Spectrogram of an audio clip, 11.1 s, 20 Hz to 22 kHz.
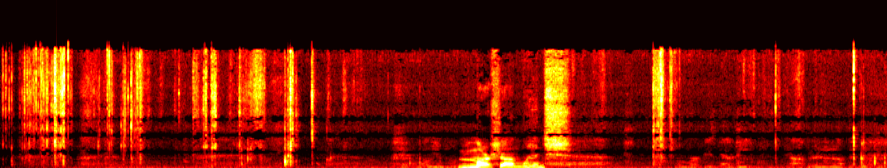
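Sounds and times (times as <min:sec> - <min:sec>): foil wrapper crinkling and tearing: 0:00.0 - 0:03.7, 0:08.2 - 0:08.5
cards being handled: 0:00.0 - 0:04.0, 0:08.1 - 0:08.5.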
